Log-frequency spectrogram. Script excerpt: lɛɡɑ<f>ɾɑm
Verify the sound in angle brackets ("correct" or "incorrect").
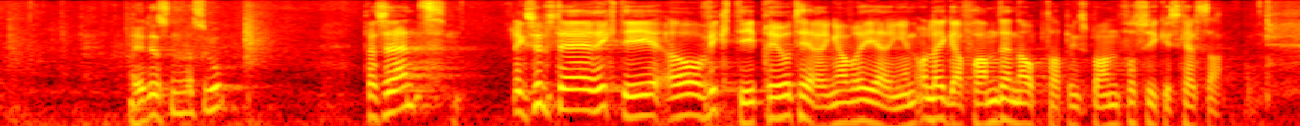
correct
